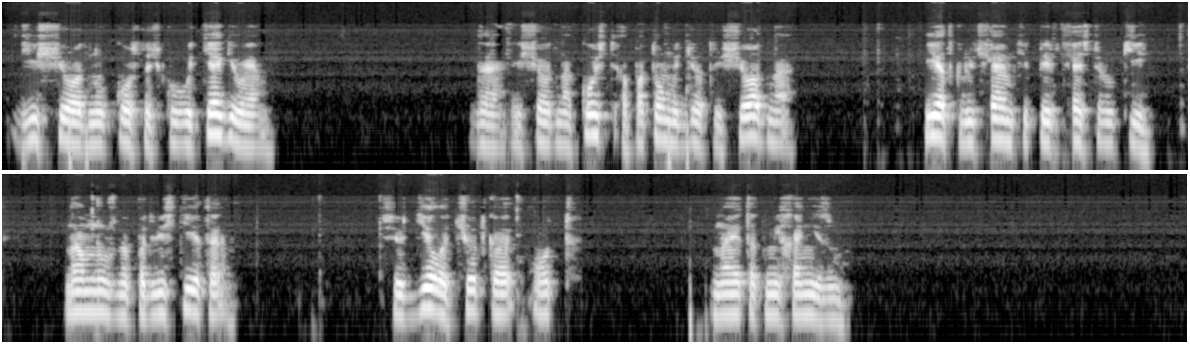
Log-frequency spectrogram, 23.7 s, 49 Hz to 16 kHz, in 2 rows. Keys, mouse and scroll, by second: 0.6 e, 4.9 click, 6.8 e, 8.6 click, 10.6 click, 12.0 middle click, 15.0-17.2 middle drag, 18.7 g.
